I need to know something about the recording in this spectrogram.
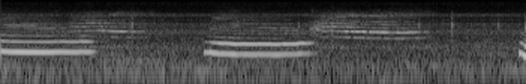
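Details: Furbaby, a formerly abandoned female cat now kept indoors in an apartment, meows while asking to go outside; two long, steady, tonal meows followed by a shorter, fainter one, in a quiet small room.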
